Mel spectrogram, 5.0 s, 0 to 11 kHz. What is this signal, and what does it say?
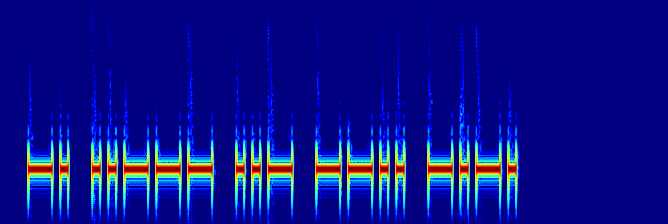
Morse code, heard as a keyed tone, about 21 wpm, 700 Hz. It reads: N2UZC
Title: USA Callsign DE Callsign - 5 Characters - 20wpm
